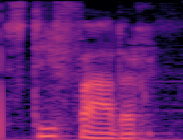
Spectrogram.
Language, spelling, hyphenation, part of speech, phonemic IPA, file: Dutch, stiefvader, stief‧va‧der, noun, /ˈstiˌfaːdər/, Nl-stiefvader.ogg
- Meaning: stepfather, stepdad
